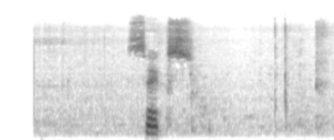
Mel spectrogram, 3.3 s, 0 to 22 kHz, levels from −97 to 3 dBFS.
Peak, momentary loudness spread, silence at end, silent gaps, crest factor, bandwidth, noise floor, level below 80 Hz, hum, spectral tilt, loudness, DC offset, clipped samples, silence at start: -18 dBFS; 22 LU; 0.1 s; none; 22 dB; 14.5 kHz; -67 dBFS; under -90 dBFS; none; -0.5 dB/octave; -33 LUFS; under 0.1%; under 0.1%; 1.3 s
